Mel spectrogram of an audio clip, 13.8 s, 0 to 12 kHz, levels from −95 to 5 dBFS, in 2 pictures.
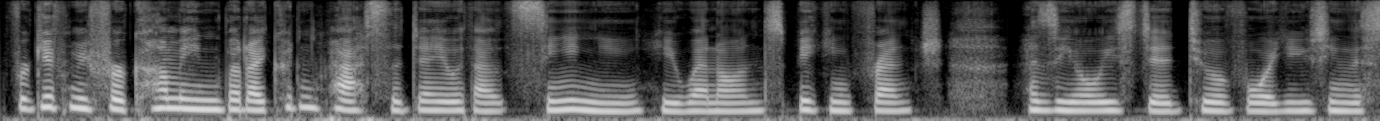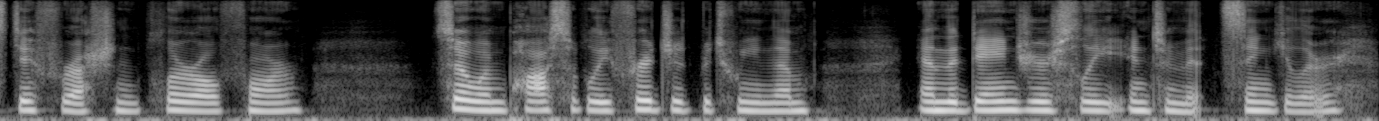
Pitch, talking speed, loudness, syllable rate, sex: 210 Hz, 175 wpm, -19 LUFS, 5.3 syllables/s, female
